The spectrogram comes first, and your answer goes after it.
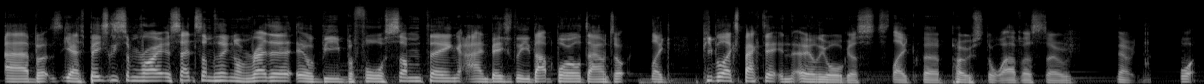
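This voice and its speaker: A man's voice: mid-range voice, moderate pace, a bit bright, smooth. A man in a casual podcast chat about gaming, talking in an emphatic, playful way. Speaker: podcast panelist. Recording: music behind the voice.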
